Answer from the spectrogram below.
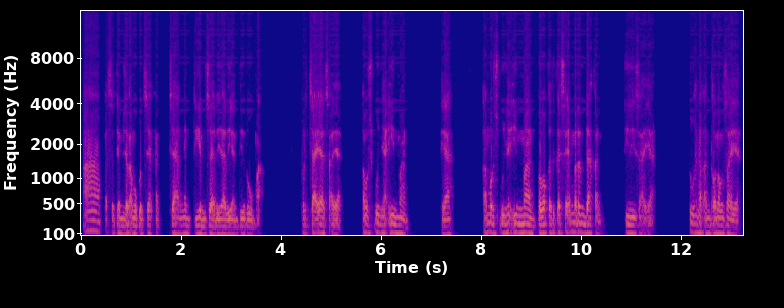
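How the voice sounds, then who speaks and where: Man, pastor, casual sermon, husky gravelly voice, blunt and teasing, loud jabs then quiet asides. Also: on the low side, fairly even intonation, fairly quick. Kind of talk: informal sermon.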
